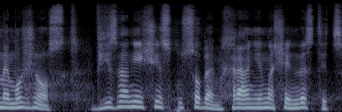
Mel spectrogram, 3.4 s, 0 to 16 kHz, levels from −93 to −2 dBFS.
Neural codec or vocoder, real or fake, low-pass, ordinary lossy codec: autoencoder, 48 kHz, 32 numbers a frame, DAC-VAE, trained on Japanese speech; fake; 14.4 kHz; MP3, 64 kbps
